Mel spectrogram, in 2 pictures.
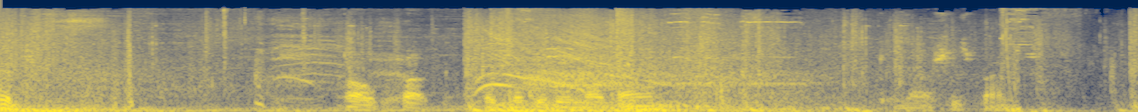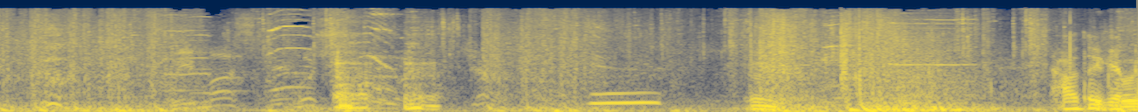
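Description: Gunfire and blasts ring out in a video game battle.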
